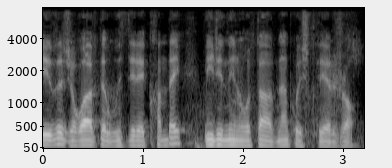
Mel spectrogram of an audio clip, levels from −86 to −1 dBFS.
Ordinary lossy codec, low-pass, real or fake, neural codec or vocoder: none; none; fake; codec, 16 kHz, 1.1 kbps, Voila-Tokenizer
